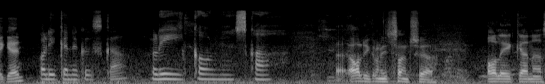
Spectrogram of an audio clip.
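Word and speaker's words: Solskjær: The biggest question of the lot, though, is how exactly do you pronounce the new manager's name? Ole Gunnar Solskjaer. Say again. Ole Gunnar Solskjaer.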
